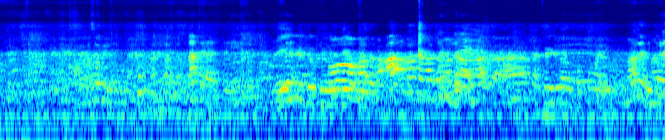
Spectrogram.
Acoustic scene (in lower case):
cafe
